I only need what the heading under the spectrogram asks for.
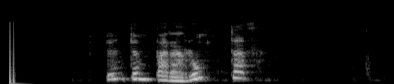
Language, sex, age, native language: Icelandic, female, 60-69, Icelandic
